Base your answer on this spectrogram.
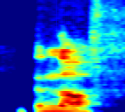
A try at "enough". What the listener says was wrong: Enough. Ini bukan I tapi enough.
